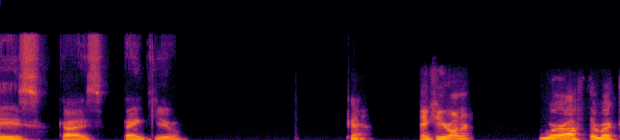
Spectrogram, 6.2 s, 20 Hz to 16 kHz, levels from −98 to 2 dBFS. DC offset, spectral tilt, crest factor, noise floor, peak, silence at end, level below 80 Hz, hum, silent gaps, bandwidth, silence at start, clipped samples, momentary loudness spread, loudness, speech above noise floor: under 0.1%; -6 dB/octave; 18 dB; -84 dBFS; -8 dBFS; 0.05 s; -68 dBFS; none; none; 12.5 kHz; 0 s; under 0.1%; 12 LU; -24 LUFS; 61 dB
